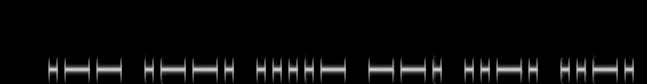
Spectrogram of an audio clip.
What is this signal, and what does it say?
Morse code, heard as a keyed tone, about 15 wpm, 700 Hz. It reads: WP4GFF
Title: USA Call Signs - 6 Characters - Repeated 3x - 15wpm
